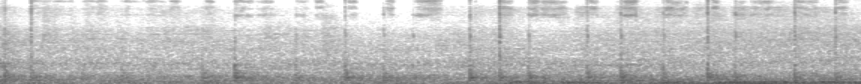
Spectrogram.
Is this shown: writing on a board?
yes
